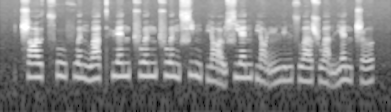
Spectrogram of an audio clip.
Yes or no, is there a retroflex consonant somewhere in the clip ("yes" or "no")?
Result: yes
